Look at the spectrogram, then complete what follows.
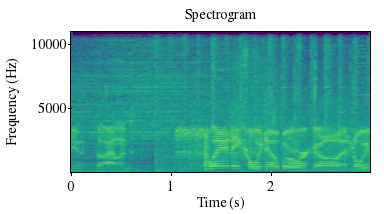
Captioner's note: man Over Radio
